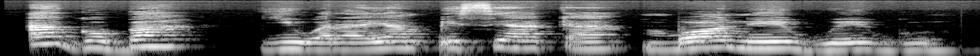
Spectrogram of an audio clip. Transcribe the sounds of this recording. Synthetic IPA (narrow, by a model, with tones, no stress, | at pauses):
a˦ɡʊ˨ba˦ | ɣi˨wa˨ɾa˨ja˦ŋ͡m̩˦k͡pe˦si˦a˦ka˦ŋ͡m̩˨ɡ͡bɔ˦ne˦ɡʷu˨e˦ɡʷu˦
